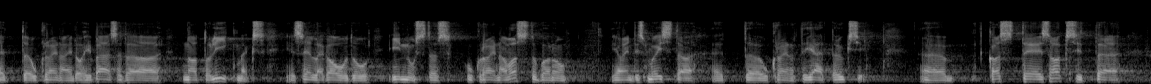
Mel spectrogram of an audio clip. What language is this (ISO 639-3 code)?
est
